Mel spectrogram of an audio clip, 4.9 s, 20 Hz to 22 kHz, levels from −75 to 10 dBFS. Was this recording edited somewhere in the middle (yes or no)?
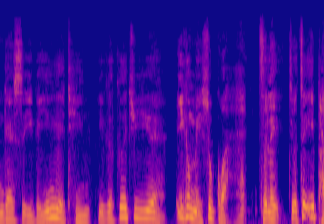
yes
